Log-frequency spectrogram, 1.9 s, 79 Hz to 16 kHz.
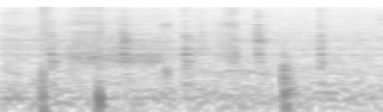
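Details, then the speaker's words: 1920s 8-day Napoleon hat antique mantel clock, calibrated with rear lever to level the table surface: crisp, even tick-tock at roughly three beats a second in a quiet room, tick and tock evenly spaced; clock running in beat. "that the tick and the tock are evenly spaced."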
